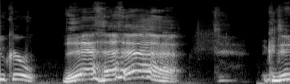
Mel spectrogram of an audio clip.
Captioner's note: laughs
